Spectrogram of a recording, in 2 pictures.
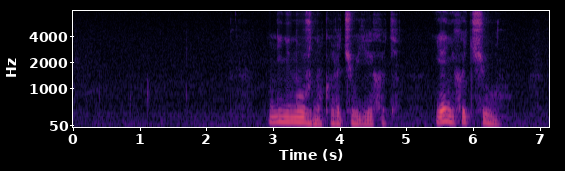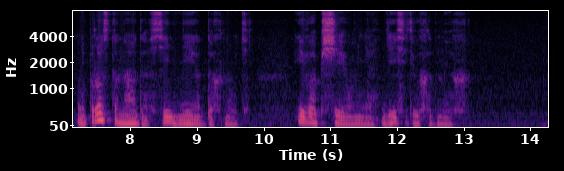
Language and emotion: Russian, sad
